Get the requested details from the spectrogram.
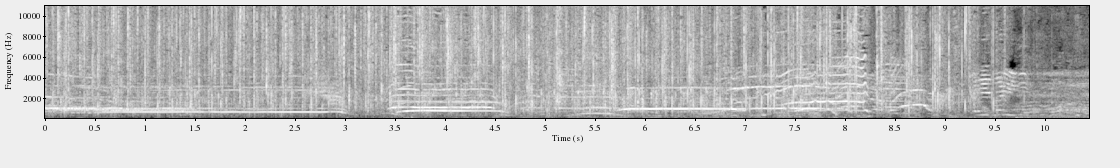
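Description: People in a crowd clap their hands.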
